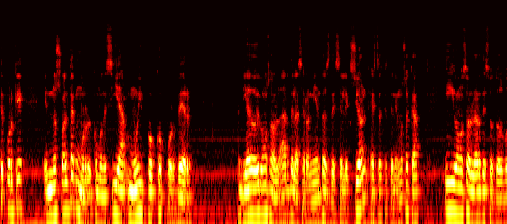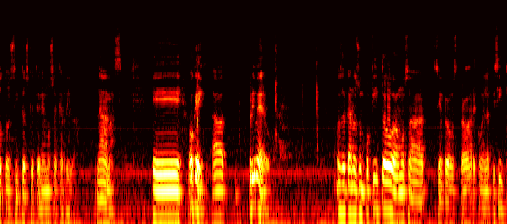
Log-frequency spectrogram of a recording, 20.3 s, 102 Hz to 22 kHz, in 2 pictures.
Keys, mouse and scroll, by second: 14.8 click, 15.4 ctrl+click, 15.8 ctrl+click, 16.2 ctrl+click, 18.9 click.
